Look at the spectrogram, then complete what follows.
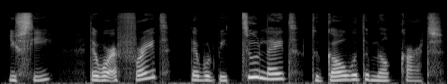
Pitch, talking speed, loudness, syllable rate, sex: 215 Hz, 215 wpm, -21 LUFS, 4.9 syllables/s, female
